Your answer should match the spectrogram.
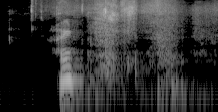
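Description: Computer keyboard keys being tapped: a few quick clicks in the first half second as a command is typed.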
